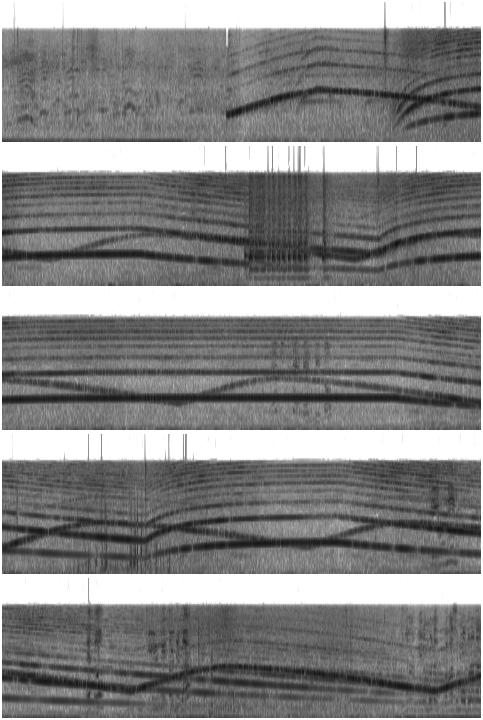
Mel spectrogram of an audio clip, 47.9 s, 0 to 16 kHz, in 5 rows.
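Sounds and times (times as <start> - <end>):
fire truck siren wailing: 4.4 - 47.9
pulsing horn blast: 11.0 - 19.8.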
